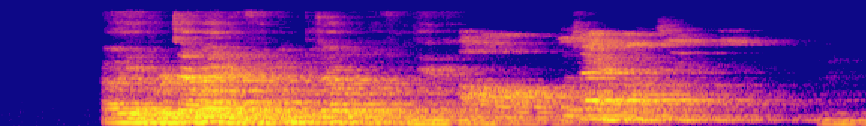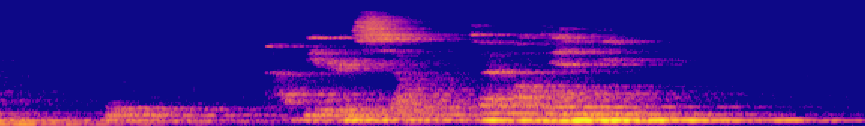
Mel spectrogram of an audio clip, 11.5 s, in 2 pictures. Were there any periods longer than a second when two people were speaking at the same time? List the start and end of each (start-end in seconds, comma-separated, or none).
none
